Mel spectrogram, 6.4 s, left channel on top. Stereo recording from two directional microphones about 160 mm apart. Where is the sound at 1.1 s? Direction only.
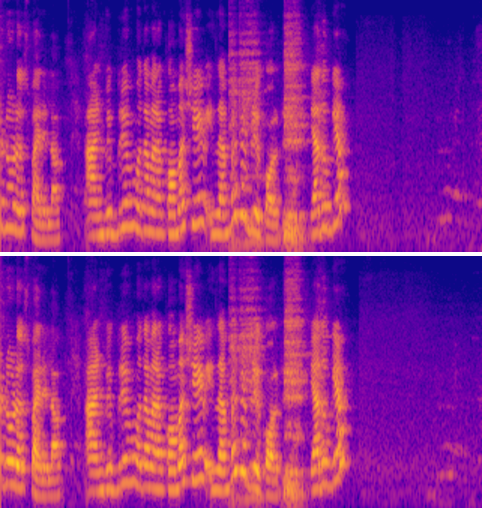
25° left (ahead or behind).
